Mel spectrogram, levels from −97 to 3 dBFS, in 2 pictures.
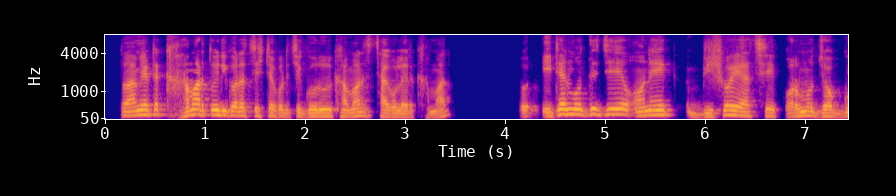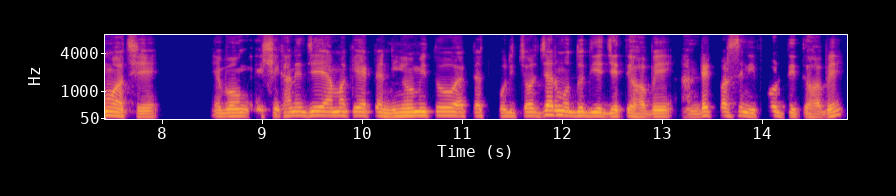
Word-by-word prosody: তো - - -5
আমি 165 - +5
একটা 180 +1 -1
খামার 180 0 +3
তৈরি 165 -2 +7
করার 145 -2 +3
চেষ্টা 130 0 -2
করেছি, 120 0 -4
গরুর 115 0 +4
খামার, 115 +3 0 0.2
ছাগলের 105 -3 -1
খামার। - - -4 0.7
তো - - -4 0.2
এইটার 180 +8 +5
মধ্যে 185 +1 +4
যে 185 - +5 0.3
অনেক 165 +2 +4 0.4
বিষয় 160 +9 +3
আছে, 130 -1 -3 0.2
কর্মযজ্ঞ 130 +2 0 0.4
আছে, 105 -2 -4 0.7
এবং 120 +2 +1 0.3
সেখানে 135 +2 -2
যে 145 - +2
আমাকে 140 0 -1
একটা 135 0 -4
নিয়মিত 135 +3 +2 0.3
একটা 125 - -7 0.2
পরিচর্যার 130 +6 -1
মধ্য 135 -3 -1
দিয়ে 130 -1 +2
যেতে 115 +2 -1
হবে, 105 +2 0 0.3
hundred 115 +9 -1
percent 140 0 -2
effort 140 +5 -5
দিতে 115 -2 -5
হবে, 95 +5 -1
130 Hz, 155 wpm, -21 LUFS, 115-145 Hz, 0.7 s, তৈরি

